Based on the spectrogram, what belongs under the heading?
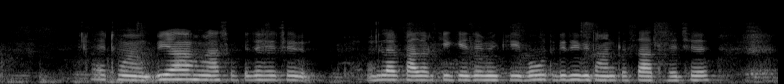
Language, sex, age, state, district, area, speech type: Maithili, female, 45-60, Bihar, Madhepura, rural, spontaneous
